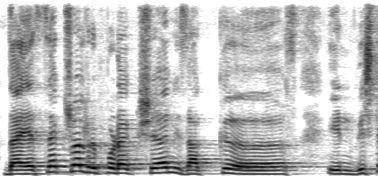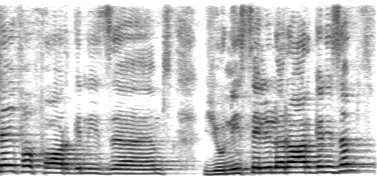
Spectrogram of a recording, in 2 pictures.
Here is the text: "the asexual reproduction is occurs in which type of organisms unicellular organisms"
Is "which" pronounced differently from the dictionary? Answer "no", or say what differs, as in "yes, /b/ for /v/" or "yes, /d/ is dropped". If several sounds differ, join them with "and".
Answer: yes, /s/ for /tʃ/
